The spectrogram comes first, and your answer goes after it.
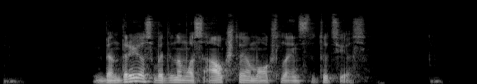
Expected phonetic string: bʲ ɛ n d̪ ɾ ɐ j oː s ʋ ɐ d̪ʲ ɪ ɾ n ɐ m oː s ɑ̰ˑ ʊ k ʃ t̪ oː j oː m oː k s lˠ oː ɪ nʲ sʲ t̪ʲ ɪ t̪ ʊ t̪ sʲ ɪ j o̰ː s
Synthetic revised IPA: bʲ ɛ n d̪ ɾ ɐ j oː s ʋ ɐ d̪ʲ ɪ n ɐ m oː s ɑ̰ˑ ʊ k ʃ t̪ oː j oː m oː k s lˠ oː ɪ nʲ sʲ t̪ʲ ɪ t̪ ʊ t̪ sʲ ɪ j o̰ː s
